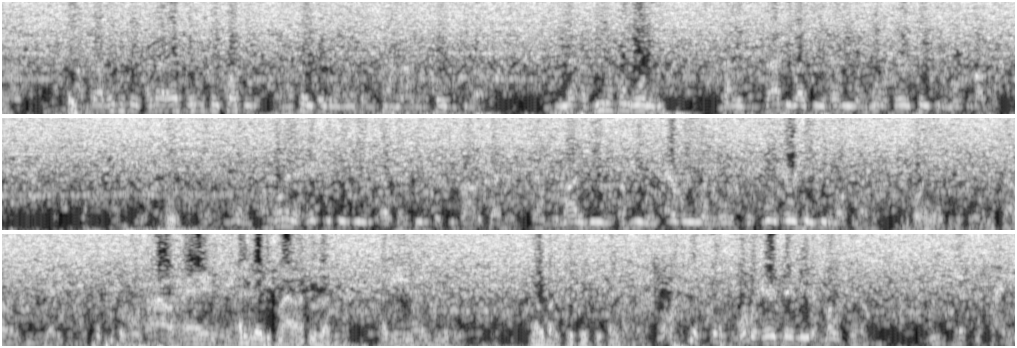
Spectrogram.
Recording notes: We want to apologize to you guys for the early audio issues.. Tried the best the could to correct it but it we know its not up to our standard.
